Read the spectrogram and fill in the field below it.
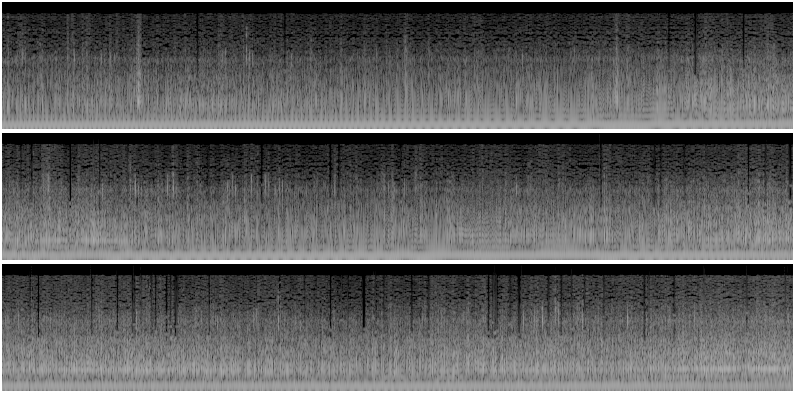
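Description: A motorcycle engine hums steadily close by, its pitch slowly rising.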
